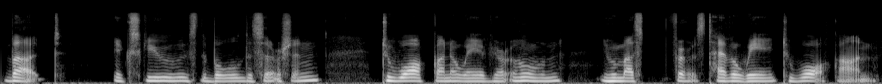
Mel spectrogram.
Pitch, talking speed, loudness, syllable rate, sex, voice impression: 155 Hz, 150 wpm, -17 LUFS, 3.1 syllables/s, female, slightly masculine, feminine, very gender-neutral, very adult-like, middle-aged, slightly thin, slightly relaxed, slightly weak, slightly dark, soft, slightly muffled, fluent, very cool, very intellectual, very refreshing, sincere, very calm, very friendly, very reassuring, very unique, elegant, sweet, very kind, slightly modest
